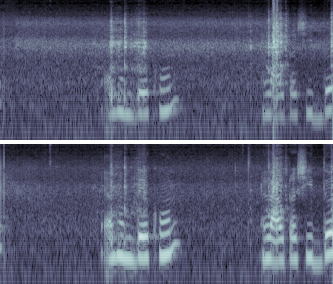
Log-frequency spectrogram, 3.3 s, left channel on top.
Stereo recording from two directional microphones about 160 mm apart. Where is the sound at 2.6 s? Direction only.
55° right (ahead or behind).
